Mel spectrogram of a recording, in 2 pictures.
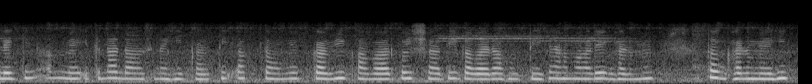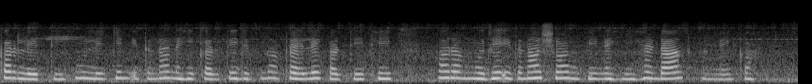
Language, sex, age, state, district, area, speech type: Urdu, female, 18-30, Uttar Pradesh, Gautam Buddha Nagar, urban, spontaneous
